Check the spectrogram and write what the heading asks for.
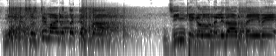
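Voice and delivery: Narada's lyrical praise. Acted. Sage praising his Lord's creatures on earth, declaiming. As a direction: proclaim each wonder as a storybook sage. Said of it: "ಎಷ್ಟು ಚಂದ ಹೇಳ್ತಾನೆ ನಾರದ".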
